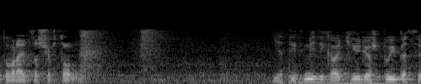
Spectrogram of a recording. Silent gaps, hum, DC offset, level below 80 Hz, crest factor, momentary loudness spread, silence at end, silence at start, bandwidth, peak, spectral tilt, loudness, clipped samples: none; none; under 0.1%; -46 dBFS; 18 dB; 21 LU; 0 s; 0 s; 5.4 kHz; -12 dBFS; -7.5 dB/octave; -28 LUFS; under 0.1%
